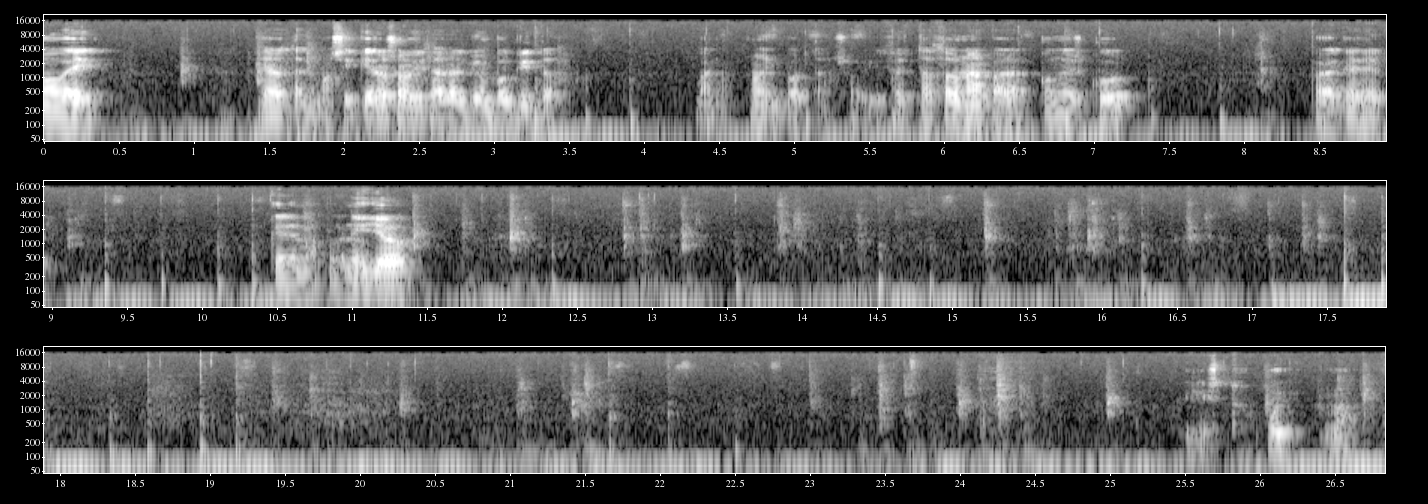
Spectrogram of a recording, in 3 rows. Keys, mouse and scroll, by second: 1.7 Tab, 2.9 f, 3.7-8.3 shift+drag, 8.3-9.4 middle drag, 9.4-10.9 shift+drag, 10.9-12.4 middle drag, 12.4 shift+click, 13.0 ctrl+middle click, 13.6-14.6 shift+drag, 14.2 f, 14.9-16.8 shift+drag, 15.8 ctrl+z, 16.8 shift+middle click, 17.6-19.8 shift+drag, 19.8-21.7 ctrl+middle drag, 21.7-23.8 shift+drag, 23.3 Tab, 23.8-26.8 ctrl+middle drag, 24.1 Tab, 26.6 Tab.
